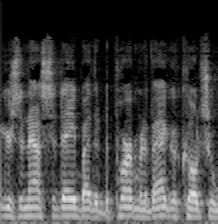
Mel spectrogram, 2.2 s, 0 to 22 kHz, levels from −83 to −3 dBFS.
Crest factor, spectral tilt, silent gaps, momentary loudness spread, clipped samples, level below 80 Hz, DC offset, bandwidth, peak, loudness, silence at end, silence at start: 16 dB; -4.5 dB/octave; none; 3 LU; under 0.1%; -54 dBFS; under 0.1%; 11.5 kHz; -4 dBFS; -21 LUFS; 0 s; 0 s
